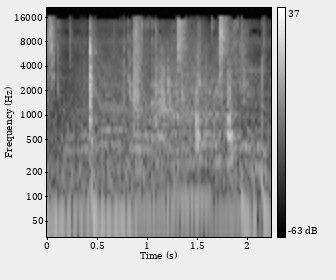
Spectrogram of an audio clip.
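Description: Background music over a steady low hum, with three sharp clinks of a metal fork against a ceramic plate.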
